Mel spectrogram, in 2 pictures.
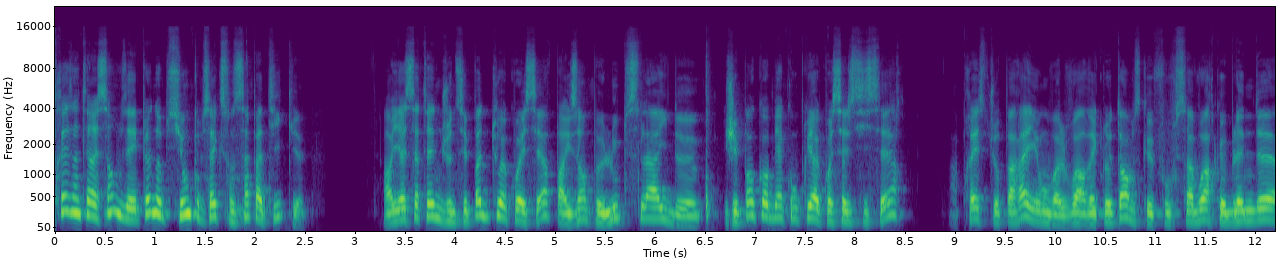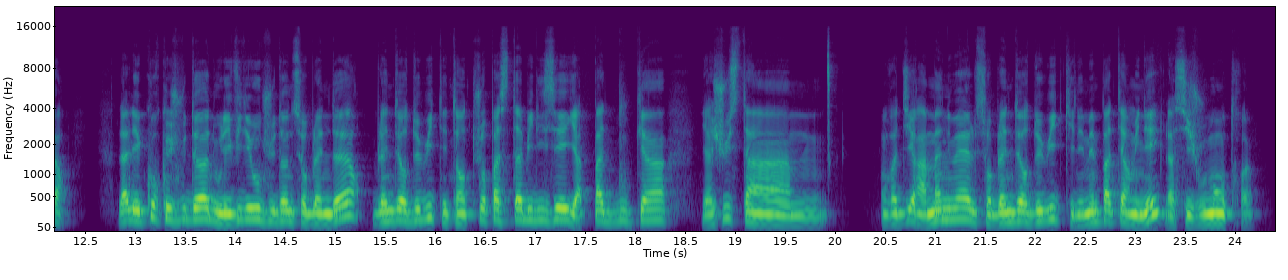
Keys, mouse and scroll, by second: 7.7-24.4 middle drag.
